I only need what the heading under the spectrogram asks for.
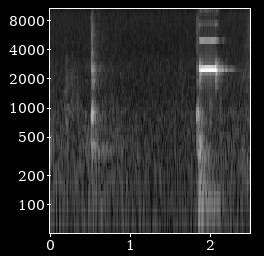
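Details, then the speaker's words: Whirlpool Duet Sport front-load washer after baking its control board to reflow solder for an F-1 main relay error during final spin: one short high beep with faint clicks; normal end-of-cycle buzzer. "And that's the buzzer, so it buzzes when it's done."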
